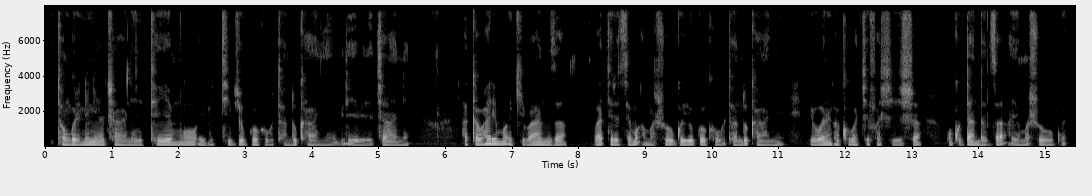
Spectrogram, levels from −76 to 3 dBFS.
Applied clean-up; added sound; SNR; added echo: none; none; none; none.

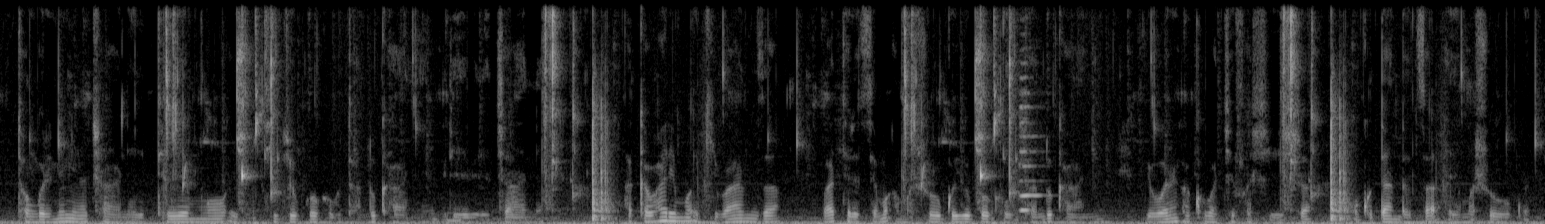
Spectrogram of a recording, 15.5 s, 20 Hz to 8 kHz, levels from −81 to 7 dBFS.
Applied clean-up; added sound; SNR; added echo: none; Bowed string instrument + Water / Splash, splatter; -1 dB; none.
